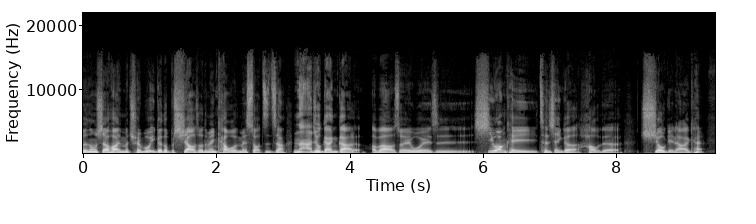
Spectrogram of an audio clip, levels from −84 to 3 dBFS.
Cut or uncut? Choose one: cut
